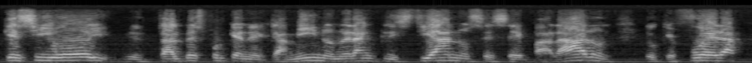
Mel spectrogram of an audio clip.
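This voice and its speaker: A man's voice: on the high side, moderate pace, a bit bright, husky, soft background music, low-quality recording. A male pastor preaching a sermon, earnest and speaking straight to the congregation.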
